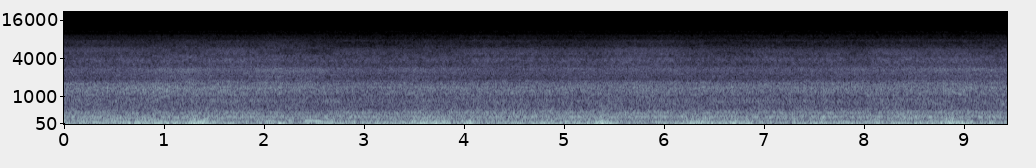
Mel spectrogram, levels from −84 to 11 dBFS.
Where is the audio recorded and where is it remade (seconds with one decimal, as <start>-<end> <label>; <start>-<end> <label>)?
0.0-9.4 recorded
